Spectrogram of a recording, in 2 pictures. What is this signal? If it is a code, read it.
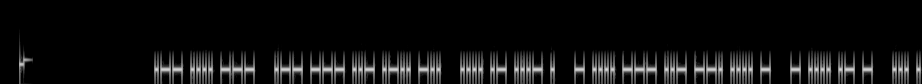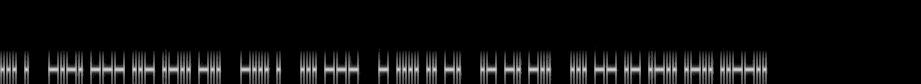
Morse code, heard as a keyed tone, about 40 wpm, 700 Hz. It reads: WHO WOULD HAVE THOUGHT THAT SHE COULD BE SO THIN AND SMALL?
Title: Sentences from Top 1200 Words 40wpm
